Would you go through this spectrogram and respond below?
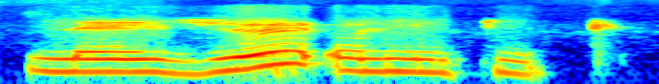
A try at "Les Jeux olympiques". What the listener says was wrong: Okay, for this one though, there is a liaison. Les Jeux olympiques. Les Jeux olympiques.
